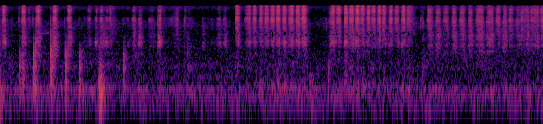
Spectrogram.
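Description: A magenta wooden colored pencil scratches and rubs across the outer sections of a flat white paper mandala coloring sheet lying on a table. A few sharp, separate scratchy strokes open the clip, then it settles into a steady run of quick back-and-forth rubbing with a bright, papery hiss.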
